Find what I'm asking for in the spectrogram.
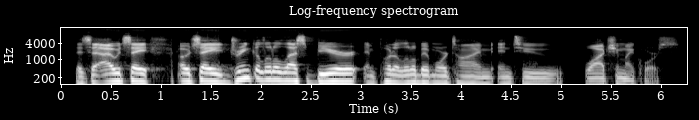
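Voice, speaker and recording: At medium pitch, a man speaks at a moderate pace with lively intonation. His loudness swings widely. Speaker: day trader and trading course instructor. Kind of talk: live trading stream commentary. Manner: casual, rambling with repetitions.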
